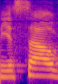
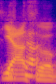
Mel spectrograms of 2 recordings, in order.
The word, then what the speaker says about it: Yasuo: So tomorrow is going to be June 6th, and we're going to have It's Slicker versus Nim and Yasao versus XQC. It's Yasuo, by the way.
